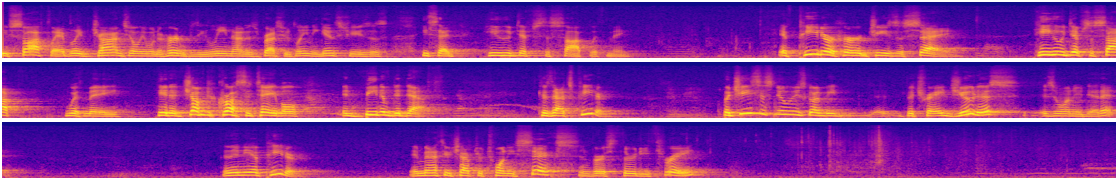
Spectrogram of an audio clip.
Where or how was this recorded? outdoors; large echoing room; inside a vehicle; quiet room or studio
large echoing room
